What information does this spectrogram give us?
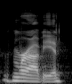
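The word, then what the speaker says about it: Mehrabian: Morabian. M E H R A B I A N. You know, whenever they throw an H in there, you're not quite sure how to say it.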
